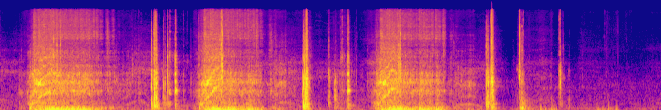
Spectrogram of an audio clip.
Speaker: what wants to start but for some reason it won't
